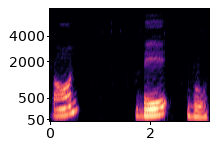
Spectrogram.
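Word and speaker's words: rendezvous: ये अगला important word है रॉन्डेवू। ठीक है, इसका सही प्रोनाउंसिएशन क्या होगा? Ron Daewoo. ठीक है, ये फ्रेंच वर्ड है। ठीक है, फ्रेंच वर्ड है, इसको पढ़ेंगे रॉन्डेवू।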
